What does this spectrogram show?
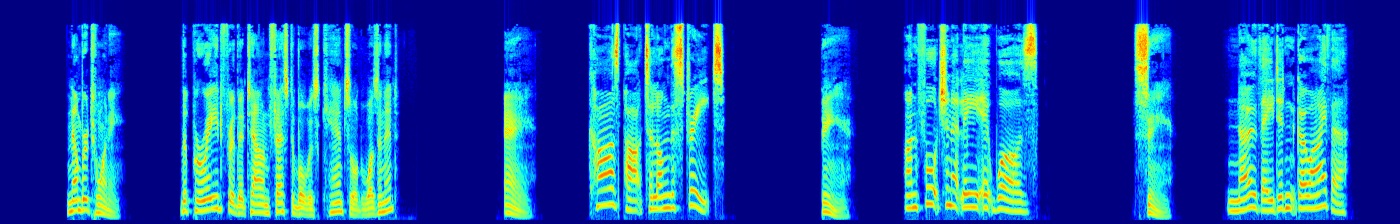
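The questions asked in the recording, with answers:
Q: The parade for the town festival was cancelled, wasn't it?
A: B: Unfortunately, it was.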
